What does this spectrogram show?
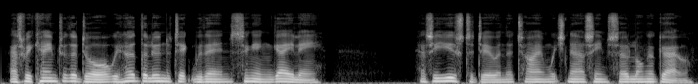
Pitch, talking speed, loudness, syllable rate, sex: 120 Hz, 230 wpm, -16 LUFS, 5.7 syllables/s, male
